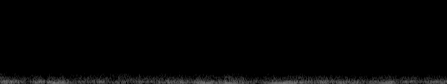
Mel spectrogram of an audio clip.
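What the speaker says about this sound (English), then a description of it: "Any noise you can hear, that's wind." Low, steady wind rumble buffets the microphone, rising and falling in gusts, with no voices.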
